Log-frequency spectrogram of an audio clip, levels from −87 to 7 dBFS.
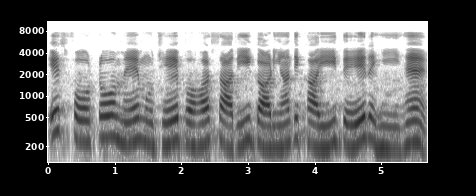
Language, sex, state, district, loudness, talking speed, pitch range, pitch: Hindi, female, Madhya Pradesh, Katni, -16 LUFS, 115 wpm, 205-245 Hz, 225 Hz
